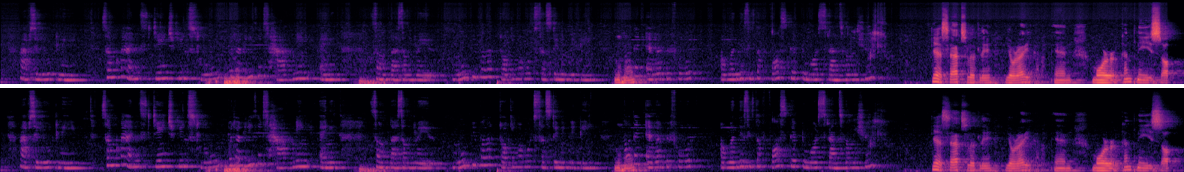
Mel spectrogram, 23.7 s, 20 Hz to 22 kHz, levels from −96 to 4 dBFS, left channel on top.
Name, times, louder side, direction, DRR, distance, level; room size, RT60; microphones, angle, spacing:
voice 1, 0.1-14.0 14.4-17.6, right 1 dB, 30° right, 1 dB, 3.1 m, -51 dB
voice 2, 4.5-5.0 7.2-7.5 12.3-12.7 18.6-19.8 20.1-20.8 21.1-23.4, left 5 dB, 65° left, 13 dB, 0.8 m, -34 dB
29.0 x 19.0 x 6.2 m, 1.1 s
head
